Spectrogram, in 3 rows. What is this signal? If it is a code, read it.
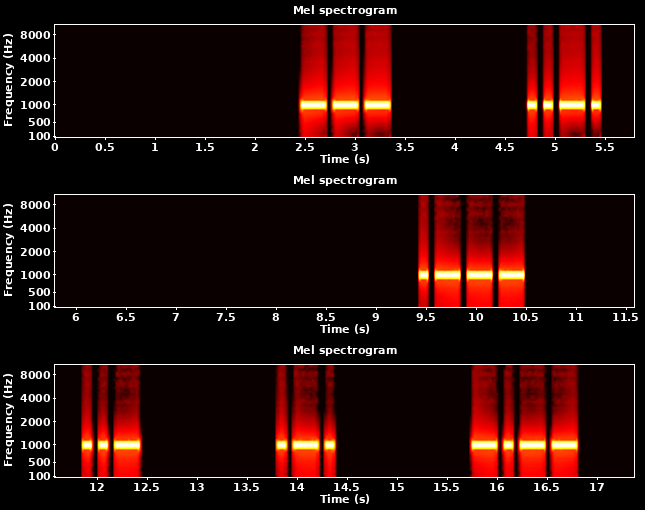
Morse code, heard as a keyed tone, about 15 wpm, spaced as for 5 wpm, 1000 Hz. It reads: OF JURY
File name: qotdfiles / 5wpm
